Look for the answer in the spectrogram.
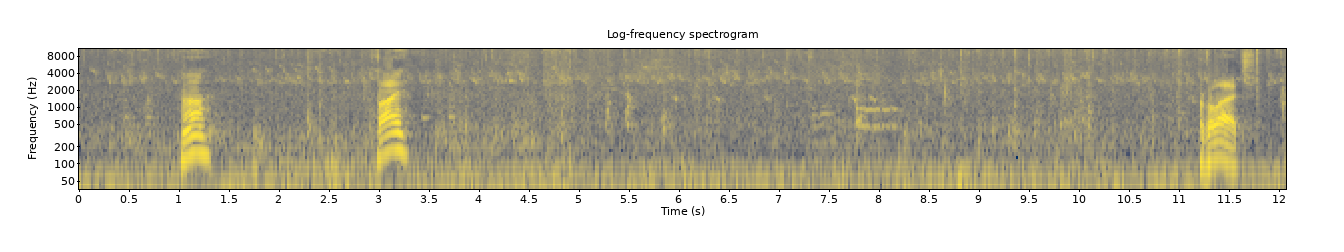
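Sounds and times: steady low rumble: 0.0 - 6.8.

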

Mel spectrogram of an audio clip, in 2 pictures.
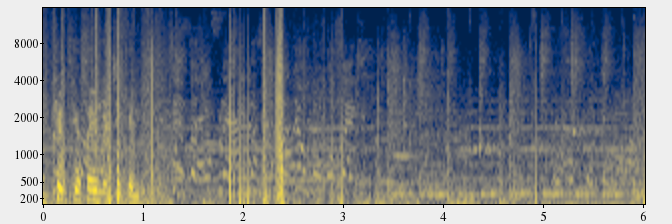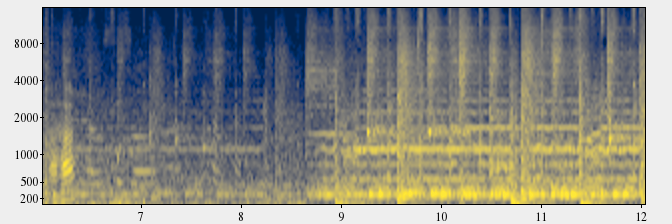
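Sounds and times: sharp cracks: 0.0 - 3.8
faint voices: 0.0 - 9.0
background music: 0.0 - 12.0.

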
